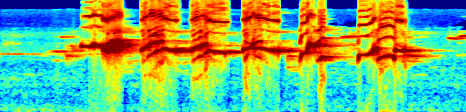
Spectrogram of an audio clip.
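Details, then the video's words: Oriental magpie-robin singing in the loud 'ngeplong' style, a recording meant to stimulate reluctant birds to sing: one quick run of six harsh, ringing notes that slide and slur together. "terapi kusus untuk penggacoran burung kacer yg masih malas bunyi atau macet"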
